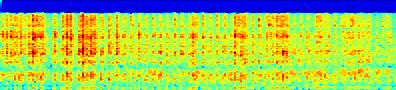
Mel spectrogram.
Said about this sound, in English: This small twin-engine aircraft getting ready to take off from a sleepy airstrip in Lee's Summit, Missouri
